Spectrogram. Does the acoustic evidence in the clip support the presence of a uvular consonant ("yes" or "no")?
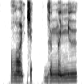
no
